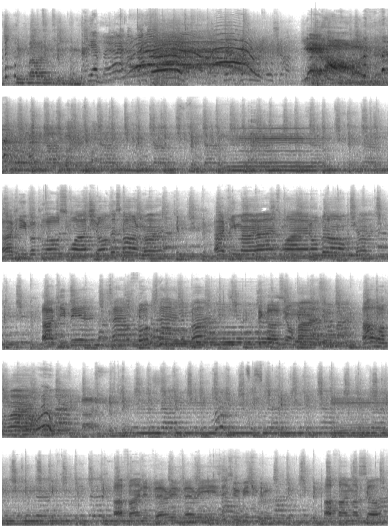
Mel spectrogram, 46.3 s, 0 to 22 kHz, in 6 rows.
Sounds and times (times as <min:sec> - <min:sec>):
Music: 0:00.0 - 0:02.0, 0:05.8 - 0:46.3.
